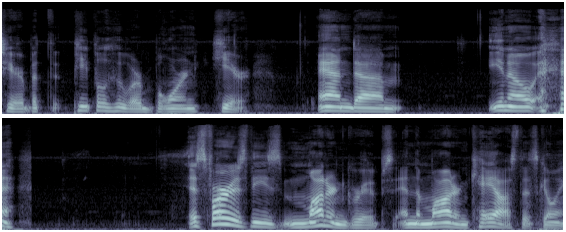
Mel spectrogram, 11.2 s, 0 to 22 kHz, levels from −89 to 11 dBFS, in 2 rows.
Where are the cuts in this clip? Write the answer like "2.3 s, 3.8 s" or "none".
3.0 s, 5.9 s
